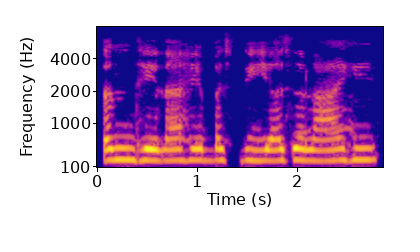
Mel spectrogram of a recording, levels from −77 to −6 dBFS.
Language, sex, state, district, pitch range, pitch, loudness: Chhattisgarhi, female, Chhattisgarh, Jashpur, 225-235 Hz, 230 Hz, -17 LUFS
